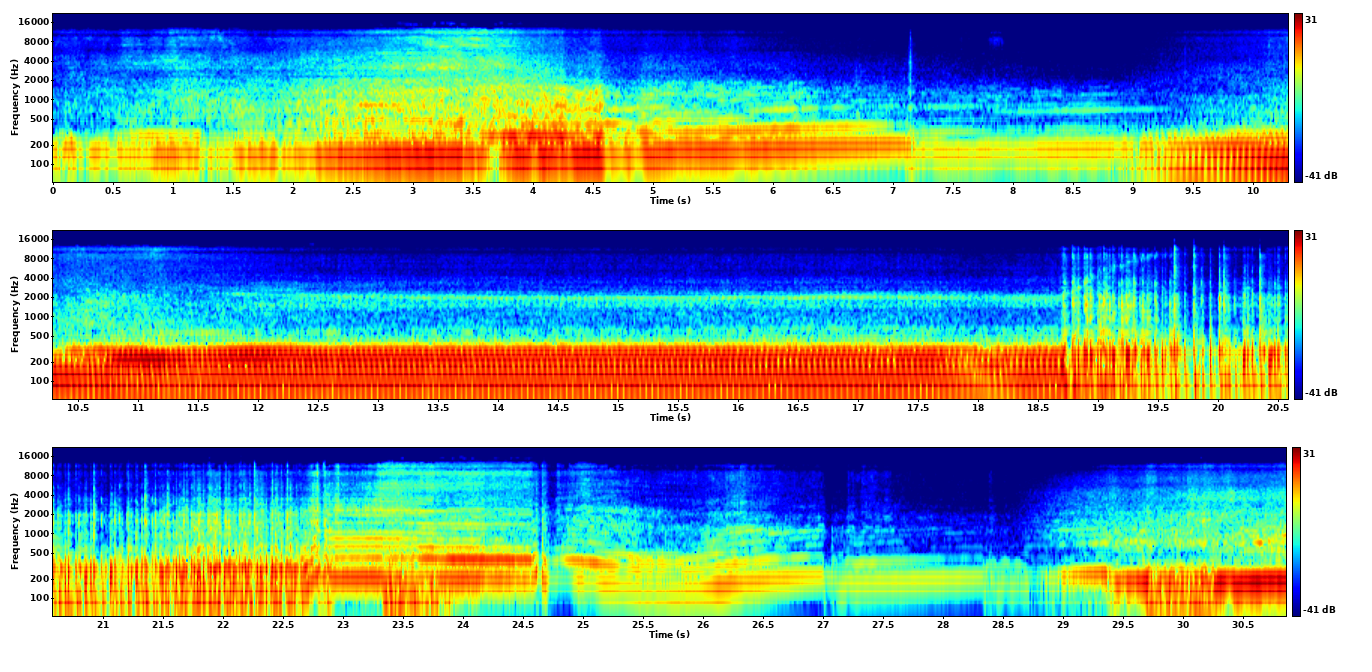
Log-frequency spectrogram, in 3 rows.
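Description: Rally cars accelerating hard, their engines climbing in pitch through the gears. In the middle, a Hyundai i20 rally car sits at the start line with its engine held at steady high revs for about ten seconds, then launches with a burst of rapid cracks as the revs rise. Near the end the pitch drops and rises again, and another rally car comes in loud.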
